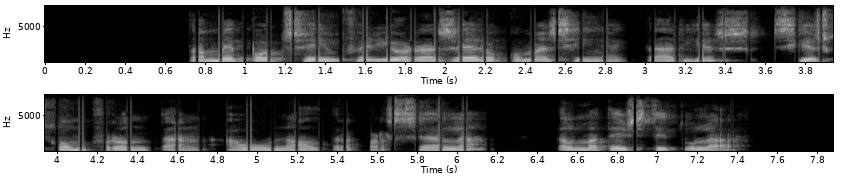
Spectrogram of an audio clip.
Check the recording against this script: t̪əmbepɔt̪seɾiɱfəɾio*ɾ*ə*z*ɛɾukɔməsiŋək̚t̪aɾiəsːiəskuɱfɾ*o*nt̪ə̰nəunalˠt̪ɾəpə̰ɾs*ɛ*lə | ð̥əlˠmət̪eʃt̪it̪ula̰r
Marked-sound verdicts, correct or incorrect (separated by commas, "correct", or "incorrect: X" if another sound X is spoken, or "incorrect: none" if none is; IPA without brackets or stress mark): correct, correct, correct, correct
